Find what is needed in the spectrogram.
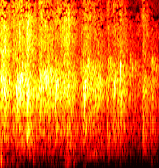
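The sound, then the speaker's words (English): A round of applause from an audience for people who have come up to the front, dense and even clapping that holds steady and tails off slightly at the end. “Let's give these guys a round of applause for coming up here.”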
